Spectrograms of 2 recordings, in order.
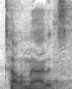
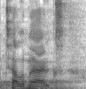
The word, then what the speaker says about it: telematics: Not necessarily telmatics or did I pronounce that correct? Telmatics. Yeah, telematics.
